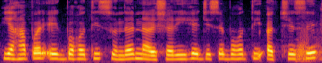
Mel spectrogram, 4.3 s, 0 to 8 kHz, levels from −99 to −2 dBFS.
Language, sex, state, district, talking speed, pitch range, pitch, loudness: Hindi, female, Maharashtra, Mumbai Suburban, 180 wpm, 210-230 Hz, 215 Hz, -14 LUFS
